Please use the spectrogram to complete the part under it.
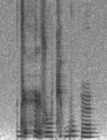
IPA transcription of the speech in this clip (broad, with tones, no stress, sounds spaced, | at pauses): d ḛ˦˨ h ḛ˦˨ ɪ̯ z u˨ t͡ɕ ʊ˦ ʔ b u˦ p ũ˨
